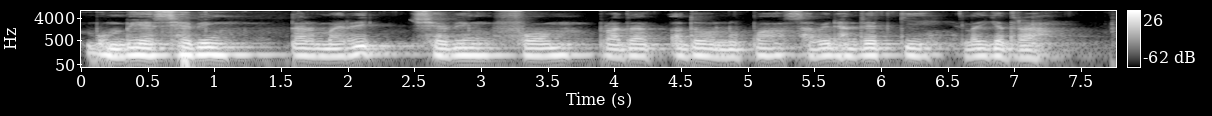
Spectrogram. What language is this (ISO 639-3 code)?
mni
